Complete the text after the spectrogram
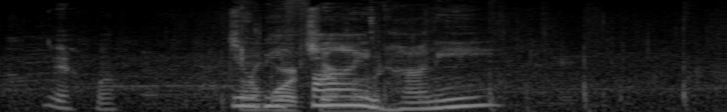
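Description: A woman speaks softly and warmly, close by.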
